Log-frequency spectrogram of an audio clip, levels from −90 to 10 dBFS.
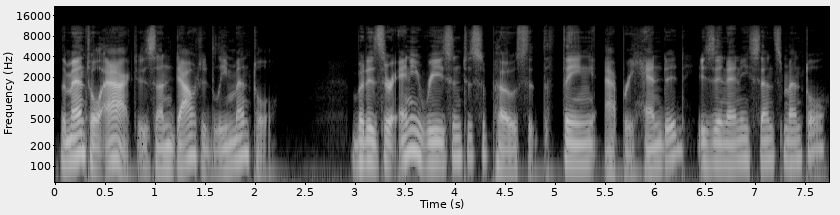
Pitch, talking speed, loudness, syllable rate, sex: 100 Hz, 170 wpm, -24 LUFS, 5.6 syllables/s, male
